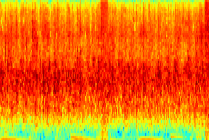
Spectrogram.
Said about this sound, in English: Round of applause for the dolphin.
